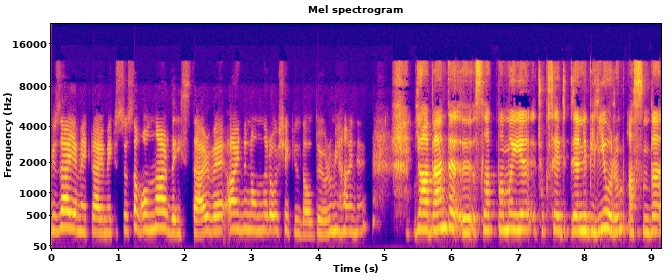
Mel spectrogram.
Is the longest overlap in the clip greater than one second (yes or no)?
no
